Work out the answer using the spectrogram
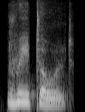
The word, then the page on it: retold: Indian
